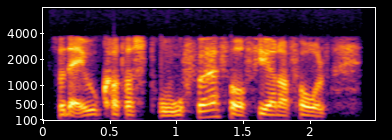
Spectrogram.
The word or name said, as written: fianna fail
